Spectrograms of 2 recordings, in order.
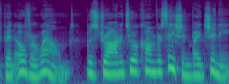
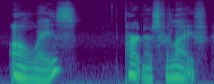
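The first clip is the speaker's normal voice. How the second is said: lower, softer, fond reply; lightly voiced Harry; 3 semitones lower, 5 dB quieter, slower than usual. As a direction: answer her with quiet devotion.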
